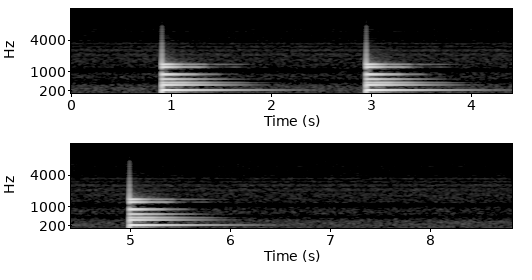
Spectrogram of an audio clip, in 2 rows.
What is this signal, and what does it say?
Clock strike, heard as a bell. 3. Three o'clock.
